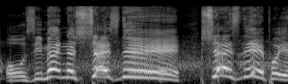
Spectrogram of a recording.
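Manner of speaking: tumbling names out over the rebound goal; breathless italian goal commentary. Real, not acted. Penalty saved then scored.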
